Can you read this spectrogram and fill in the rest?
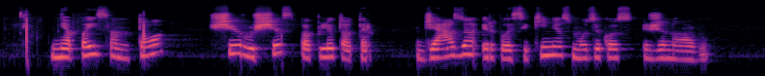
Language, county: Lithuanian, Klaipėda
